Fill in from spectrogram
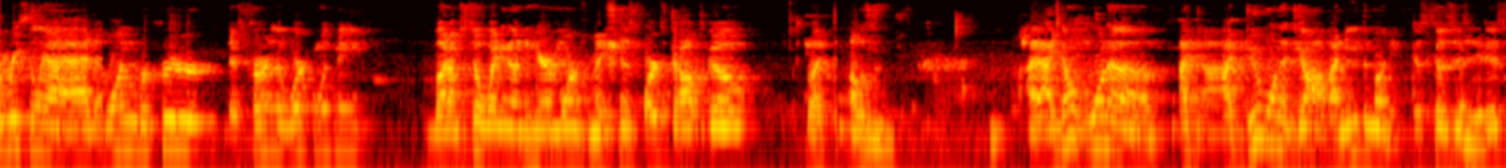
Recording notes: We did this on a Linkedin Live so the recording quality not so good.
